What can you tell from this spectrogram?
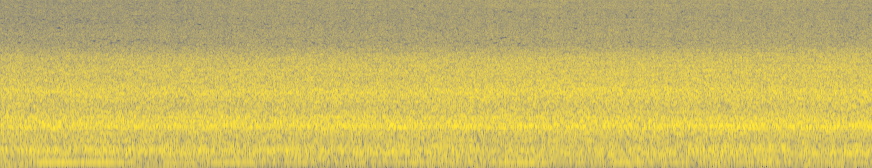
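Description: SNCF Régiolis multiple unit close by, giving a steady, unchanging running hum from its machinery and ventilation.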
